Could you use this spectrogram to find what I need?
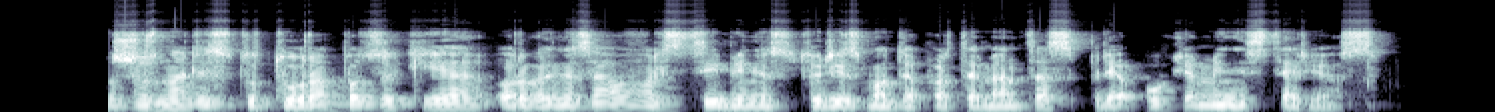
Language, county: Lithuanian, Vilnius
